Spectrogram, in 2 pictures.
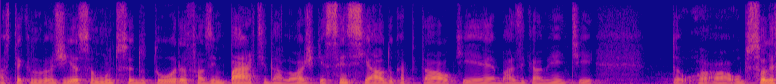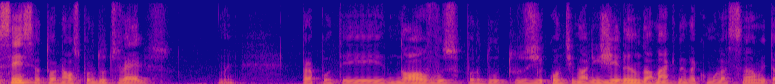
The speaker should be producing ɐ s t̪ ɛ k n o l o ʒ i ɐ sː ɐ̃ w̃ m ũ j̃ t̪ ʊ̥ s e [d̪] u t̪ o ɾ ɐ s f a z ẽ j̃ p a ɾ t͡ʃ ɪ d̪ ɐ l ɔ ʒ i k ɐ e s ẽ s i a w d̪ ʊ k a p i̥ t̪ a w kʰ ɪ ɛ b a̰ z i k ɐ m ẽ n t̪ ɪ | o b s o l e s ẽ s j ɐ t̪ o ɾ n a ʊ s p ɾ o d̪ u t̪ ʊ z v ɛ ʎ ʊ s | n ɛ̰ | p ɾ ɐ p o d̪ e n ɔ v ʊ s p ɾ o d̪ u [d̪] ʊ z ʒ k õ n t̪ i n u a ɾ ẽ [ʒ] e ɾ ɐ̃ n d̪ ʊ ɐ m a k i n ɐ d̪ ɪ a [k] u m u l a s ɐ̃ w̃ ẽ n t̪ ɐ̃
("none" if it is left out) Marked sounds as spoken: d̪, t̪, ʒ, k

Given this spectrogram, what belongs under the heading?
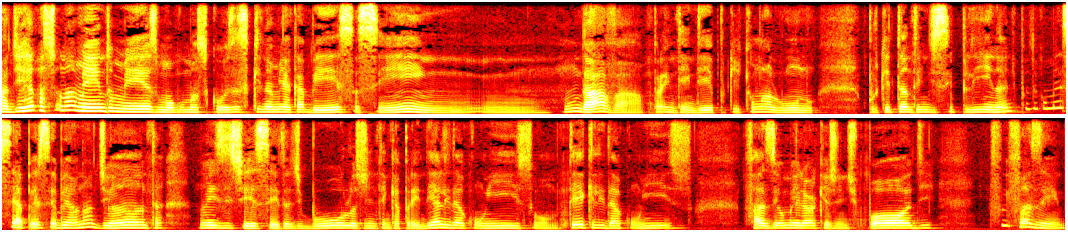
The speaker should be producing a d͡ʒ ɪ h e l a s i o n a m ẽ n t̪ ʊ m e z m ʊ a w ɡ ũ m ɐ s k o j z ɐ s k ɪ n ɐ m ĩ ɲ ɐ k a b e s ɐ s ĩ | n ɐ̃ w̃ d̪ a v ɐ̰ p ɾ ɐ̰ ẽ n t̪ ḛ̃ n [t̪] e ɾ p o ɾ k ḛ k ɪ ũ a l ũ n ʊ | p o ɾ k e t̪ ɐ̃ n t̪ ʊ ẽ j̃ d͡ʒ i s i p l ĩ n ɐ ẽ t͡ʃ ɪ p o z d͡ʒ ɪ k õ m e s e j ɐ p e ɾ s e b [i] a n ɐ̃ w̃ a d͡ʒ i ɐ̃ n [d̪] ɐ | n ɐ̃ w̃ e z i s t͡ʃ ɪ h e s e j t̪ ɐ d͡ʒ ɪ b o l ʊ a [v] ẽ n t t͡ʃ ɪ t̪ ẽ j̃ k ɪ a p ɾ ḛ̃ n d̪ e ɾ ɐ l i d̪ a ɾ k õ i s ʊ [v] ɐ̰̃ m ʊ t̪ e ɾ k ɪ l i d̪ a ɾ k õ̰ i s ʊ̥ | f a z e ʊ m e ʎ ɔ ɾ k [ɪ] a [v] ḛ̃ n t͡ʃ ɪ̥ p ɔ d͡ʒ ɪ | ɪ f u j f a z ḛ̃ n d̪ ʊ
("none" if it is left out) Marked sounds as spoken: d̪, e, t̪, ʒ, v, ɪ, ʒ

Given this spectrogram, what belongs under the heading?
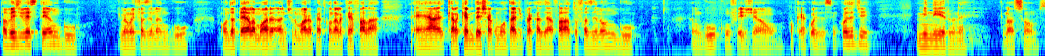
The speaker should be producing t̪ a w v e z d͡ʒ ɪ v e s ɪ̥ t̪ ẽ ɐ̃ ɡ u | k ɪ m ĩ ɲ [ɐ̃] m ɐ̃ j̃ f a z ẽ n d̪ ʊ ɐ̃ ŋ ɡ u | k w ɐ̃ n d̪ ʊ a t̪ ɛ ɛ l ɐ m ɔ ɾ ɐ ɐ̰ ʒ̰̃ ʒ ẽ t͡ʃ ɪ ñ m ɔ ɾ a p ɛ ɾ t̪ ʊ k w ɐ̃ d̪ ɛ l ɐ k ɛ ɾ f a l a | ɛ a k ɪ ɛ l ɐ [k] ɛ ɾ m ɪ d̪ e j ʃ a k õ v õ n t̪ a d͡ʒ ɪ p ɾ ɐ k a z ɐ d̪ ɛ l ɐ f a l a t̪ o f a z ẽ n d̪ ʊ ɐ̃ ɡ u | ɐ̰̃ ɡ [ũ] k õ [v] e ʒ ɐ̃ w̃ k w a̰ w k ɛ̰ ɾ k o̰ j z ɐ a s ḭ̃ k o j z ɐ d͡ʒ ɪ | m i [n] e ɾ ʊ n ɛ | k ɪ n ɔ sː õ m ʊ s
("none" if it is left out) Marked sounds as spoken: ɐ, k, u, f, n

